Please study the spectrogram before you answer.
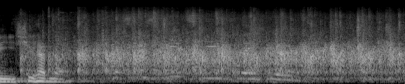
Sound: loud clapping

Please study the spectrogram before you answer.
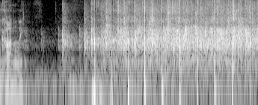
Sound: applause

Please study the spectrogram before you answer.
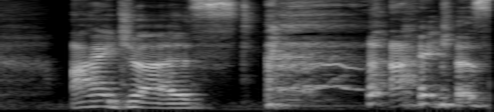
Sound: laughs

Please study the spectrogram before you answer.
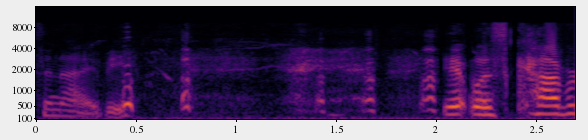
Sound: laughing

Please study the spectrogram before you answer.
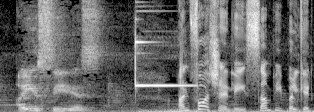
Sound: bright dinging

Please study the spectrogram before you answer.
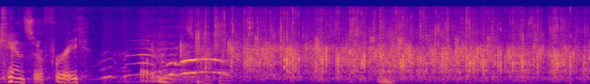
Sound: audience cheers and applauds

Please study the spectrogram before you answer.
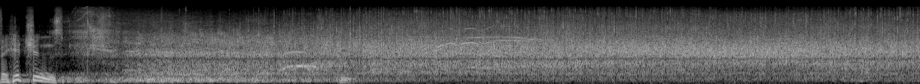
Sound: laughter, applause, cheering

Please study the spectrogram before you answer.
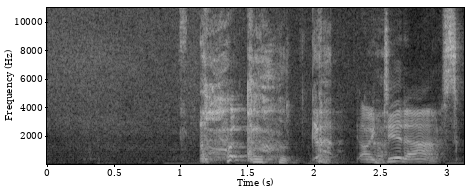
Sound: coughing

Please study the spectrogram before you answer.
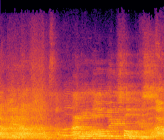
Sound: audience speaking

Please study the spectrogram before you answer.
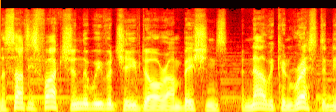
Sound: none

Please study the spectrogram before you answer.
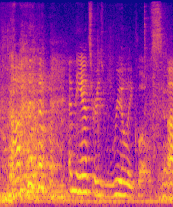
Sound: audience chuckles

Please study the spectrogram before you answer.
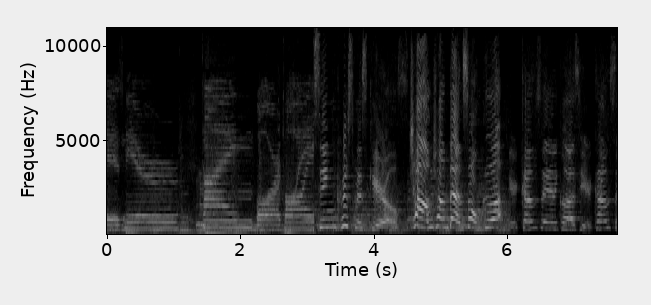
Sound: speaks in Mandarin

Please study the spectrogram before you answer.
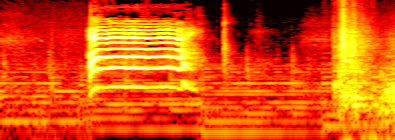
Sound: yelling

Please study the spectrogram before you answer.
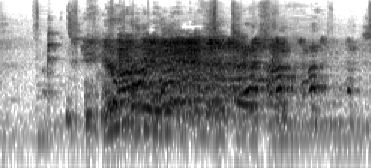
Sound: laughing

